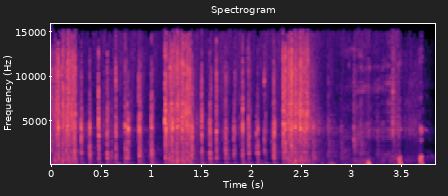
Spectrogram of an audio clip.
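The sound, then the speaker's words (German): Fast typing of numbers on a keyboard: a dense, rapid run of sharp key clicks with one brief break, loud and with no talk. “Du tippst ja wie eine Weltmeisterin. Ich bin beeindruckt und das sind auch immer die richtigen Zahlen.”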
